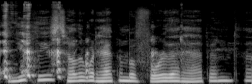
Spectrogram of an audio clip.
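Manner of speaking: put-on almost-whisper. Recapping what a beaten-down man asked: retelling an almost-whisper. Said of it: "He almost whispered it".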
